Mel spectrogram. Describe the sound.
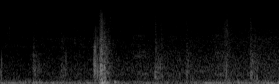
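A video game character runs toward the sanctuary just outside Falkreath with faint, quick footsteps. A few soft steps fall in a loose rhythm, and one stands out louder than the rest.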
